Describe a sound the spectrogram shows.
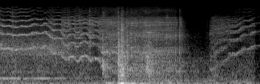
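A woman knocks on a wooden door.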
